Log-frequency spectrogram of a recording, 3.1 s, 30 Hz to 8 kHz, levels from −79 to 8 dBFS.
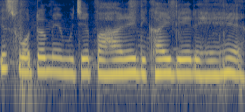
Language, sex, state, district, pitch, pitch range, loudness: Hindi, female, Arunachal Pradesh, Longding, 210 Hz, 205-220 Hz, -12 LUFS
